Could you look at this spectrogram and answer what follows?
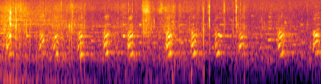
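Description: Moose-hunting dog barking over and over at a steady pace, about two barks a second: the steady bay of a dog holding a moose at bay.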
